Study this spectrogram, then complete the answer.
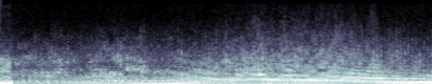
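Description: A propeller airplane roars steadily and loudly on a runway, its engine tone holding a constant strong hum throughout with no voices.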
